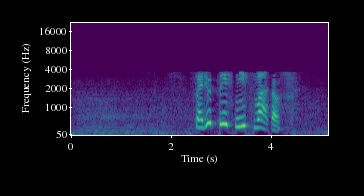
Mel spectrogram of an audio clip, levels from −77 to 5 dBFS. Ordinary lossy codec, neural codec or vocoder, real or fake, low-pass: MP3, 16 kbps; codec, 16 kHz, 0.8 kbps, ZipCodec; fake; 3.6 kHz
